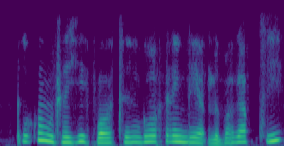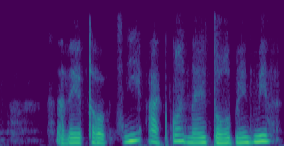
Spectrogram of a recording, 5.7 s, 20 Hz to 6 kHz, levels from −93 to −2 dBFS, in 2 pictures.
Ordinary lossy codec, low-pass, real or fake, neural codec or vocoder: AAC, 48 kbps; 5.4 kHz; fake; codec, 16 kHz in and 24 kHz out, 0.4 kbps, LongCat-Audio-Codec, four codebook decoder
